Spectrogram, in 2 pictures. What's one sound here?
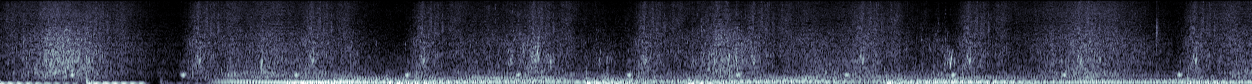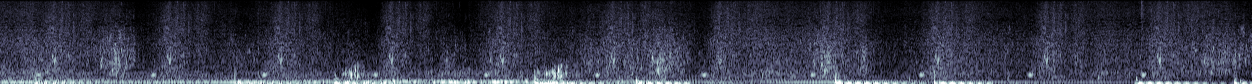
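Paddles splash rhythmically through the water.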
